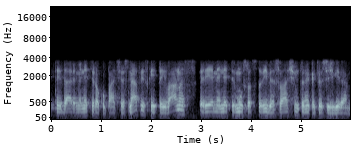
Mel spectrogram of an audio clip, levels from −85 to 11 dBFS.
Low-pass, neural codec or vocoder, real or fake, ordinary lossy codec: 3.6 kHz; none; real; Opus, 64 kbps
